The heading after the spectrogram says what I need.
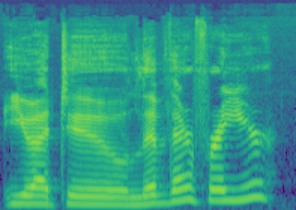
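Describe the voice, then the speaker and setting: Slow-asking man, dry sound. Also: fairly high pitch, lively intonation, a little mellow, clean tone, no room sound. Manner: slow, drawn-out questioning. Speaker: podcast host. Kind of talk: casual interview questions.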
